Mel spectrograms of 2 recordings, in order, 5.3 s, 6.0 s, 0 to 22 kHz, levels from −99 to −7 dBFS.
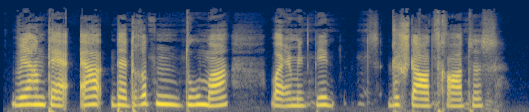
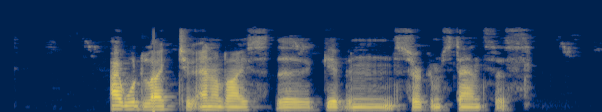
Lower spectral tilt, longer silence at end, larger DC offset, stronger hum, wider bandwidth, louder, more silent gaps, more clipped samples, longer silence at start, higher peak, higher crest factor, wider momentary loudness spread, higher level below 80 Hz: second, -3.5 dB/octave vs -7 dB/octave; second, 0.3 s vs 0.75 s; neither; neither; first, 14.5 kHz vs 7.8 kHz; first, -16 LUFS vs -26 LUFS; neither; neither; second, 0.1 s vs 1.1 s; about the same, 0 dBFS vs -2 dBFS; second, 16 dB vs 24 dB; about the same, 9 LU vs 10 LU; first, -42 dBFS vs -54 dBFS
